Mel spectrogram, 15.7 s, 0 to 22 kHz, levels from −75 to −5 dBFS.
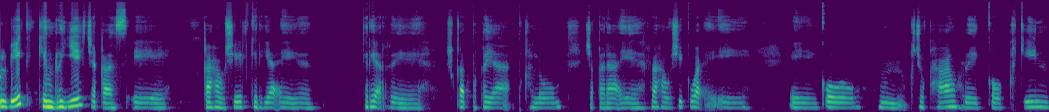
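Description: From 0.0 to 0.29 s and again from 0.66 to 1.17 s, the loudest syllables take on a harsh, crackling edge. This is microphone overload, likely from input peaks driven about 5 dB and then about 6 dB past the converter's ceiling, which flattens their tops. Unlike codec distortion, it appears only on the peaks.

At 0.18 s and 1.17 s, voice and background drop together by about 3 dB and then about 6 dB. This is microphone volume stepped down, likely the call software cutting input gain after the clipping. Each drop is a single abrupt step rather than a gradual limiter fade.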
